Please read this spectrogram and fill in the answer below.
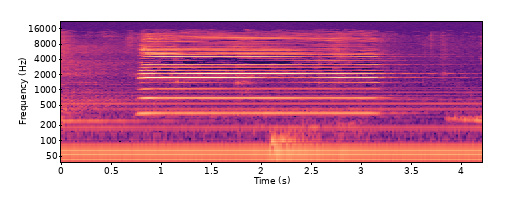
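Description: Pitch pipe blown once: a single steady reedy note held for about two and a half seconds, sounding the starting pitch for a barbershop quartet before it sings a cappella.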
